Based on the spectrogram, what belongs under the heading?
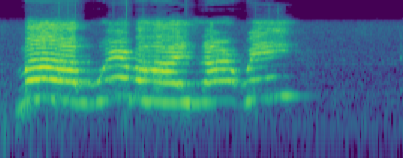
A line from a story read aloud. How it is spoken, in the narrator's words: Riaz said in a loud voice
